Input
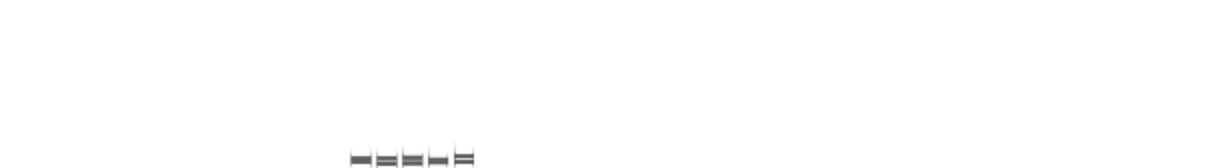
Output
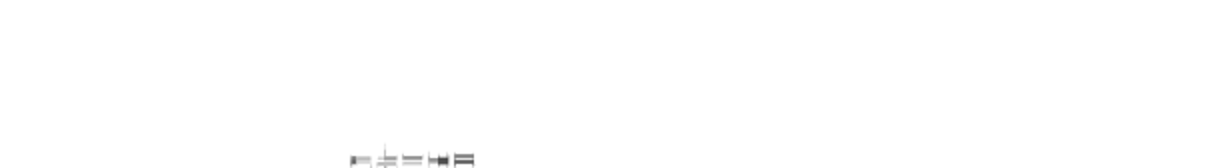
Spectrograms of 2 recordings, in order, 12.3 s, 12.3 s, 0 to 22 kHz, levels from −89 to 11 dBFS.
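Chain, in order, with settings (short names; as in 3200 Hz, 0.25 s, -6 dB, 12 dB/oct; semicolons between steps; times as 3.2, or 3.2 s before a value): LFO low-pass square 0.78 Hz 560–1600 Hz; 3.56–4.39 vowel filter i; chopper 0.94 Hz, depth 65%, duty 55%; gain +3.5 dB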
